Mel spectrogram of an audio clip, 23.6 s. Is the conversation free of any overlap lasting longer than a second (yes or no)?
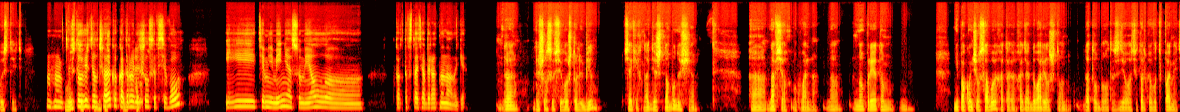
no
